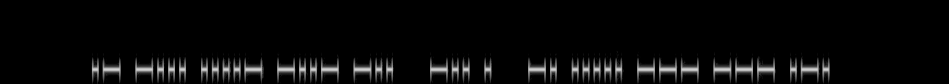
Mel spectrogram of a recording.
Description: Morse code, heard as a keyed tone, about 22 wpm, 700 Hz. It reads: AB4XD DE N5OOR
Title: USA Callsign DE Callsign - 5 Characters - 22wpm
